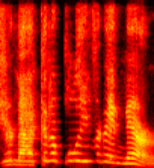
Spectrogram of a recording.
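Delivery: high, fast, excited gush; excited wife. Retold or imitated. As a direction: gush about it like a wide-eyed wife. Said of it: "and she goes".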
